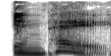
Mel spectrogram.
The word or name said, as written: in pais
